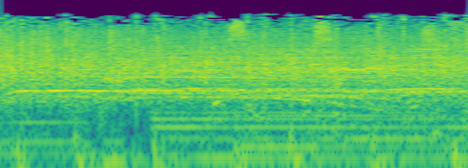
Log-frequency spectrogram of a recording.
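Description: A studio audience on a French television talk show applauds a team, steady dense clapping that holds at an even level for the whole stretch.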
